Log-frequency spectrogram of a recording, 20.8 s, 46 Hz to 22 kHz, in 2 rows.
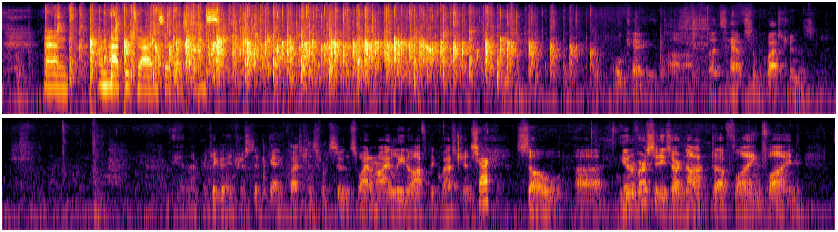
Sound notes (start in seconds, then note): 2.6 applause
